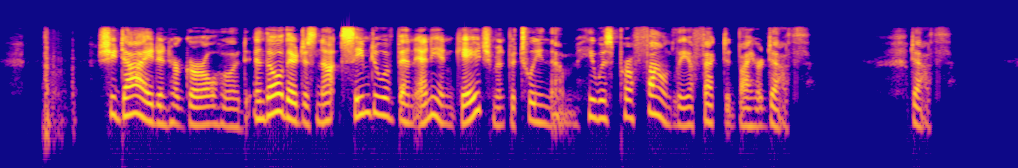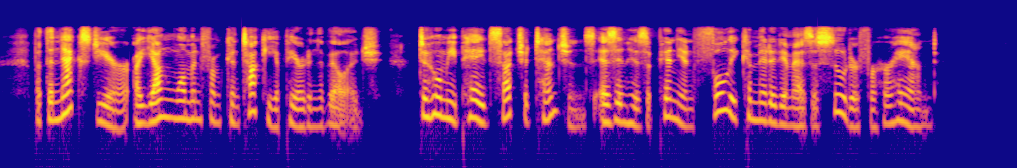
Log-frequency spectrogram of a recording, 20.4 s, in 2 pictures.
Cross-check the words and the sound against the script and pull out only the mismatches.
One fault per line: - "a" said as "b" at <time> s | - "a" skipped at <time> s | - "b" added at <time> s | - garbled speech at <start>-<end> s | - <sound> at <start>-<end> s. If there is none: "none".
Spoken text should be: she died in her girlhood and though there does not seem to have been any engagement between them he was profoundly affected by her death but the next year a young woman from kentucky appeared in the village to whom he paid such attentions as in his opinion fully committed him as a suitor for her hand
- thud at 0.4-0.8 s
- "death" added at 9.1 s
